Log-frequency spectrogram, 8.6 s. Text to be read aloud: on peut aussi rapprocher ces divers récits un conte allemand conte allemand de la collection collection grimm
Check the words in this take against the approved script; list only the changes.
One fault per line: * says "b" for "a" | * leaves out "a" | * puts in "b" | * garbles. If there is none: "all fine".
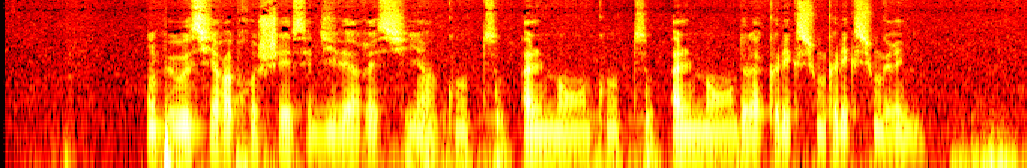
all fine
